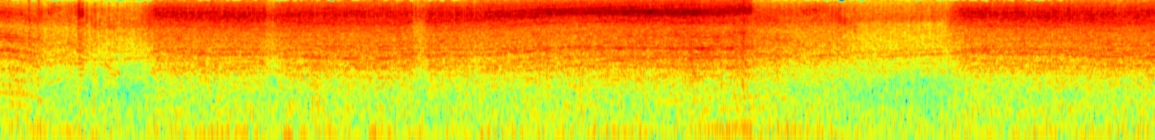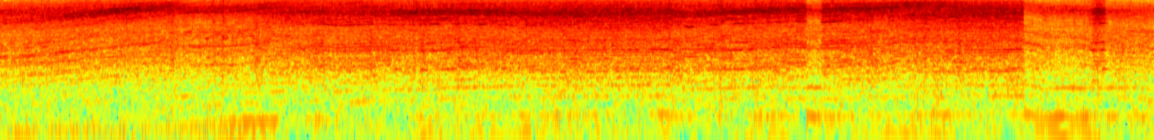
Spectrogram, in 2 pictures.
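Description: A small kart engine buzzes, revving up and down.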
